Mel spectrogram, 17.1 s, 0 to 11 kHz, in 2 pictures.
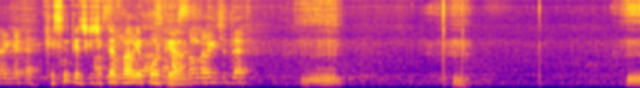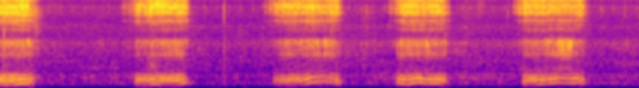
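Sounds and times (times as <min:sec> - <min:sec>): man snoring: 0:03.9 - 0:04.6, 0:05.7 - 0:06.4, 0:08.3 - 0:09.1, 0:10.3 - 0:11.1, 0:12.1 - 0:13.2, 0:13.8 - 0:14.6, 0:15.4 - 0:16.4.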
